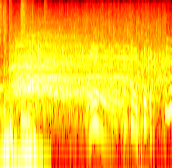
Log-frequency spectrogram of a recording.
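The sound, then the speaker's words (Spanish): A burst of steady clapping from a group rolls on for a few seconds at a fairly even loudness, with a few vocal whoops or shouts rising over the applause toward the end. “Te vamos a dar un aplauso.”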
